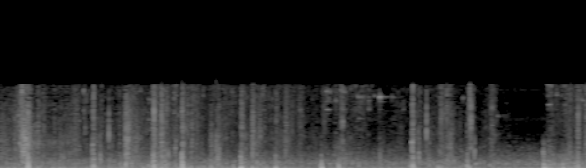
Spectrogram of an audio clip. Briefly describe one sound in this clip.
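Quick footsteps thud on dry ground as a runner moves along.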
